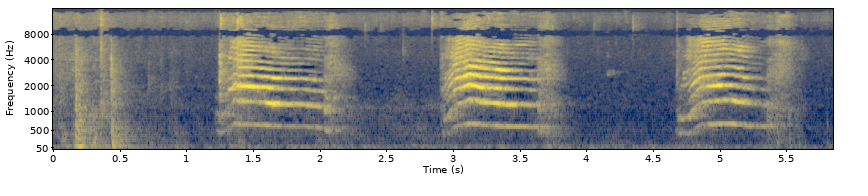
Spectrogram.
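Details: Ginchan, a lively young female cat, during her first bath: three drawn-out, slightly falling meows about two seconds apart, each rich in harmonics, with a brief knock at the start in a small room.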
